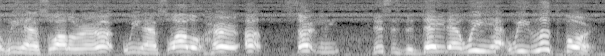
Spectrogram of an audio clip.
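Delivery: a street preacher working up to a climax; building preaching. Acted. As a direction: drive the verse home, climbing. Verse read climbing in force.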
